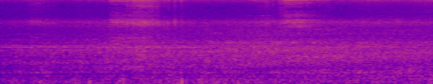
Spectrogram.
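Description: NSW TrainLink Xplorer diesel railcar set pulling into the platform close by, a steady noise of diesel engine and wheels on the rails as the cars roll past.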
